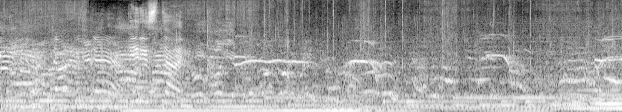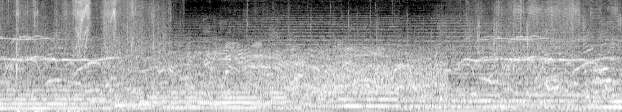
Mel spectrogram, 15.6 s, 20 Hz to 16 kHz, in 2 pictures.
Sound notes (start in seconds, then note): 3.7 kids yelling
